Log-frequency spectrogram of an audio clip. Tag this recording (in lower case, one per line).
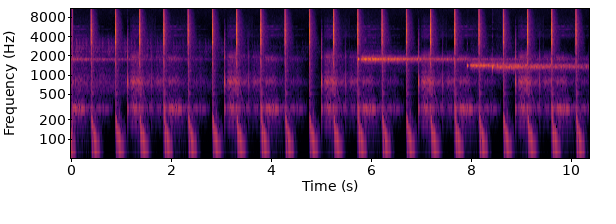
electronica
techno
music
